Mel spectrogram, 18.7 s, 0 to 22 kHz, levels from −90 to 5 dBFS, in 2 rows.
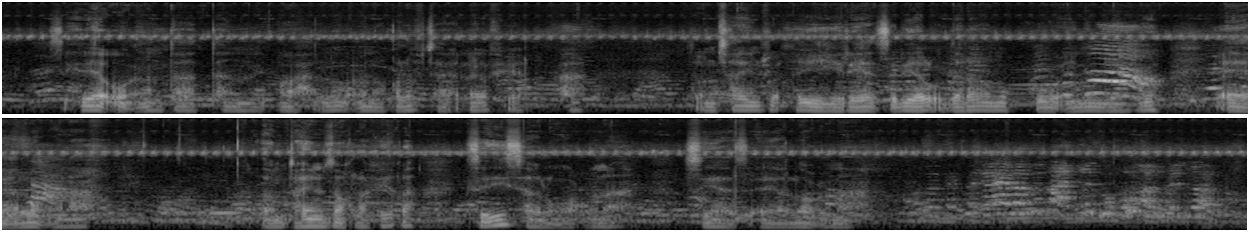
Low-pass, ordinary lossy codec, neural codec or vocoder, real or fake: none; none; none; real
